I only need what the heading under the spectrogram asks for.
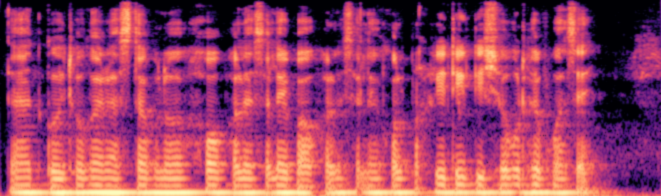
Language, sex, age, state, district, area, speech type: Assamese, male, 18-30, Assam, Udalguri, rural, spontaneous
